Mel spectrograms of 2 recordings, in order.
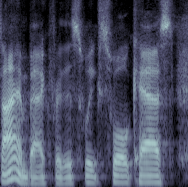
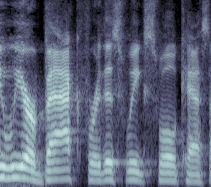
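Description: First: Said in the usual way. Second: Announcer voice. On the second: Shown as a demonstration.

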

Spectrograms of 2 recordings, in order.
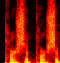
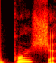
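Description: First: Said in the usual way. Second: Portia sung out high, like a call; high sing-song call. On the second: Shown as a demonstration. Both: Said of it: "repeats the name playfully".

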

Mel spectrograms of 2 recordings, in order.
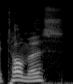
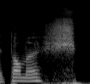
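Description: First: Said in the usual way. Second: Tomasz drawn out on a long sh; Polish pronunciation. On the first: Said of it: "can't hear you". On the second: Shown as a demonstration. Joking about a workmate's name, "Tomasz" with a long final sh. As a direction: stretch the end of "Tomasz" into shhh. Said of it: "he turns around".

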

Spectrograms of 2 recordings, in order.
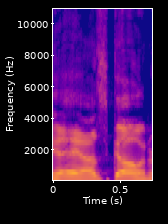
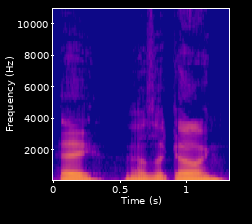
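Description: First: Much higher, cheery hello; upbeat hello. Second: Lower, glum hello; bad-day hello. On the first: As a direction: ask it brightly. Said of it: "You'd be like". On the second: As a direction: ask it like you had a bad day. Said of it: "Or like". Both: Shown as a demonstration.

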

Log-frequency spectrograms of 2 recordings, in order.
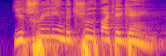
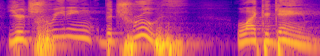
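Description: First: Said in the usual way. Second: "You're treating the truth" drawn out slowly, stress on "You're"; slow emphatic rebuke. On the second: Shown as a demonstration. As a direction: pastor stressing the line slowly to his church, emphatic rebuke.

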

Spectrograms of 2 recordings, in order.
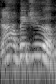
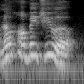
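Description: First: Mock tough guy. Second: Raised a few steps, a hint of a puffed-up player; "I'll" leaned on in a pretend challenge; squabbling ballplayer, lightly mocked; mock tough guy comeback. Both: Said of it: "Just a bunch of guys standing around like".

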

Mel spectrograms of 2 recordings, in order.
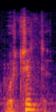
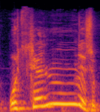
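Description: First: 真 picked out briefly, no drag; short tap on 真. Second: 真 drawn out very high and slow; milk 真 like a stage performer; stagey stretched 真. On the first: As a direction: give 真 one quick nod of stress. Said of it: "用手用头去点一下". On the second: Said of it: "你要表演那些". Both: Shown as a demonstration.

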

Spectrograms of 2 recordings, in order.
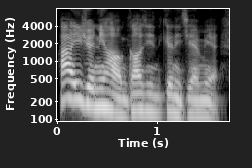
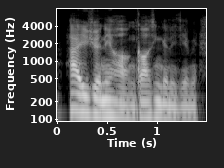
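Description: First: Raised pitch. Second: Said in the usual way. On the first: Shown as a demonstration. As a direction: lift the first words up. (开头音调提高) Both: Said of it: "而不是".

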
